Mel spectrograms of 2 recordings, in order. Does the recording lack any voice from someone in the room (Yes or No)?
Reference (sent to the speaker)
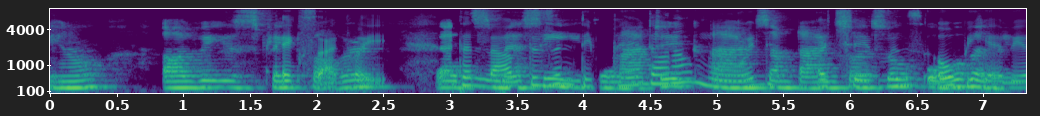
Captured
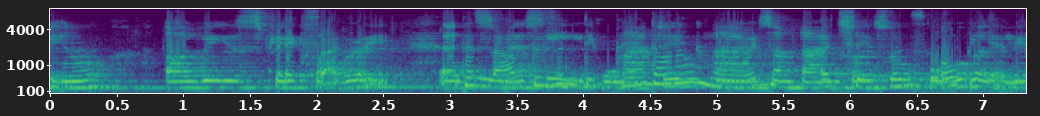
Yes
